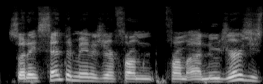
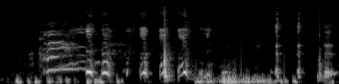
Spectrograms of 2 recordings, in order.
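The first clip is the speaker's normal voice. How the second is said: high, squealing long laugh; helpless laughter; 6 dB quieter than usual. Real, not acted. Cracking up at his own story, helpless high laughter. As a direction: crack up completely, high-pitched.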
